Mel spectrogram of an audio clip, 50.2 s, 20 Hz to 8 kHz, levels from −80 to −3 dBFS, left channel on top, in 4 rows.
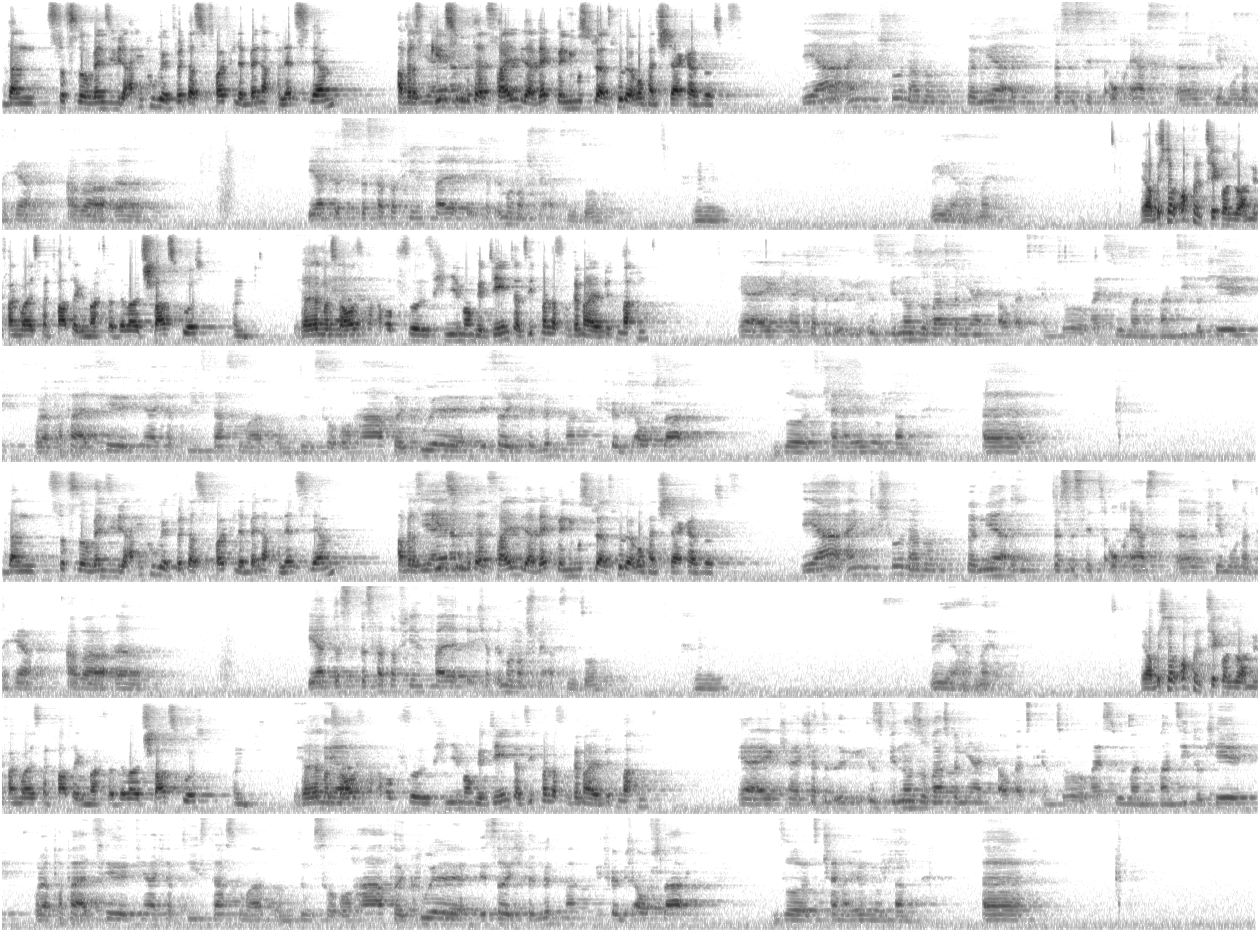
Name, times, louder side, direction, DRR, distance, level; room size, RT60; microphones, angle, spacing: voice 1, 0.0-3.4 4.0-7.2 19.5-19.8 23.9-27.1 27.4-27.6 28.1-28.7 29.0-31.6, left 5 dB, 90° left, 16 dB, 0.5 m, -24 dB
voice 2, 4.2-4.6 8.0-9.4 9.7-12.9 13.2-14.0 15.6-18.5 21.8-22.6 28.0-28.6 32.5-37.5 38.0-44.7 45.4-47.0 47.5-47.9 48.8-48.9, right 2 dB, 80° right, -1 dB, 2.0 m, -36 dB
23.0 x 14.0 x 3.9 m, 1.2 s
head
